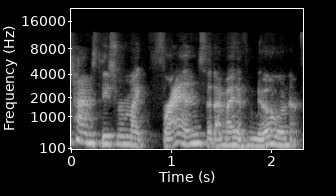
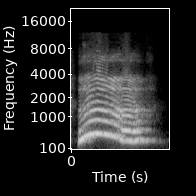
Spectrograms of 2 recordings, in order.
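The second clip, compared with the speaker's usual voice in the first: put-on high, loud disgusted ugh of a child; a kid squirming away, ugh; child's ugh; 11 semitones higher, 7 dB louder than usual. Child recoiling from a hug.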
